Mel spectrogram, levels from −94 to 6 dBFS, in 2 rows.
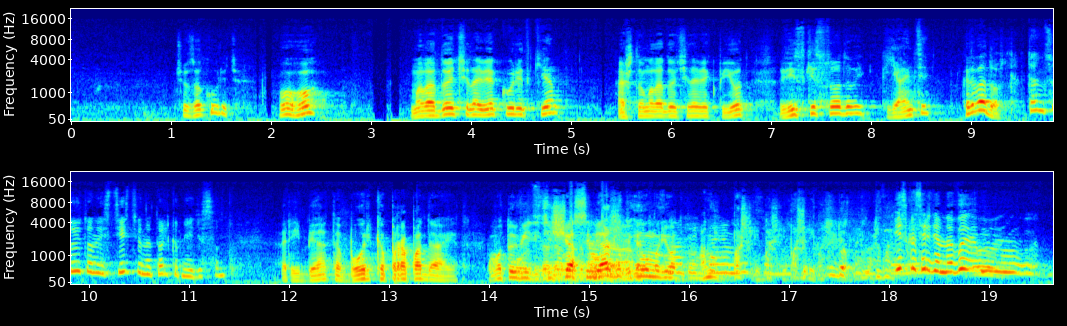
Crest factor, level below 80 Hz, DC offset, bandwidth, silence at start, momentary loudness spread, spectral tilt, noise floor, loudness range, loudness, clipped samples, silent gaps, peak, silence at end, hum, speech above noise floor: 20 dB; -56 dBFS; under 0.1%; 12.5 kHz; 1.15 s; 16 LU; -7 dB/octave; -51 dBFS; 7 LU; -20 LUFS; under 0.1%; none; 0 dBFS; 0 s; none; 32 dB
